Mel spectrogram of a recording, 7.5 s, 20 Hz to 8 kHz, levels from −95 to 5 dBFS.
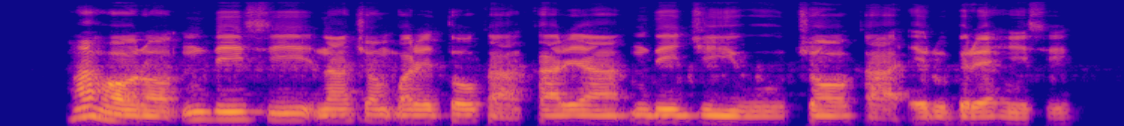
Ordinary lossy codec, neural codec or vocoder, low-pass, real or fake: none; none; none; real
